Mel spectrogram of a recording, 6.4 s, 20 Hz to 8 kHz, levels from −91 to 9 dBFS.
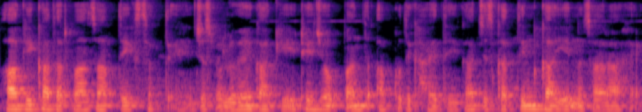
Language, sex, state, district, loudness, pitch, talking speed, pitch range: Hindi, male, Bihar, Gaya, -21 LUFS, 100 Hz, 205 wpm, 95-105 Hz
